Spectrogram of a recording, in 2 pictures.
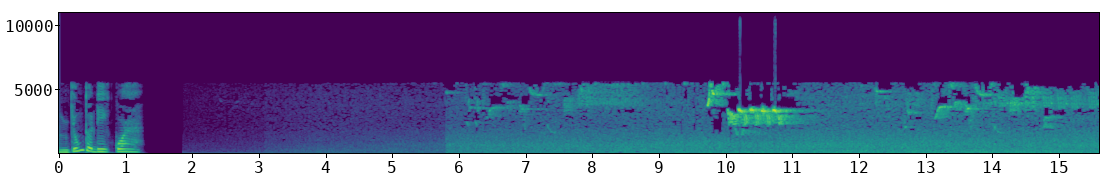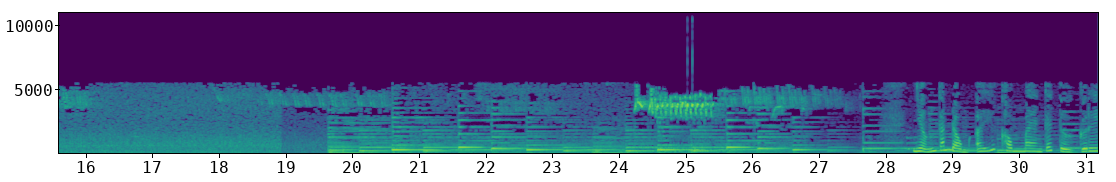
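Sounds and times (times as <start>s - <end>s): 
speech: 0.0s - 1.3s, 28.5s - 31.1s
steady hissy outdoor ambience: 1.9s - 31.1s
birds singing in open fields: 5.4s - 16.8s, 17.6s - 29.2s
soft melodic tonal background: 19.6s - 31.1s.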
